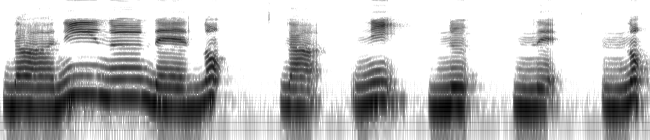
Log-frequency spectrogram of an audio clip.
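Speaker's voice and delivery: nani nu ne no read very slowly, each syllable held; teacher reading kana aloud slowly; slow reading drill. Shown as a demonstration. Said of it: "Então, a gente vai ler".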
